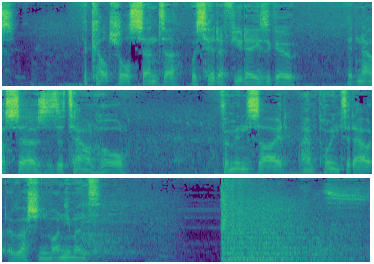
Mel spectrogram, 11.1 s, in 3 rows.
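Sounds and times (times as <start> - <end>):
speech: 0.8 - 5.1, 5.9 - 8.5
outgoing artillery boom in a deserted front-line town: 9.6 - 11.0.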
